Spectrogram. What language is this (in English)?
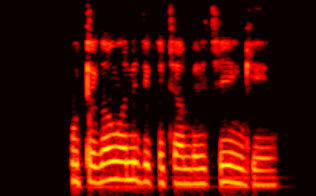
Kinyarwanda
